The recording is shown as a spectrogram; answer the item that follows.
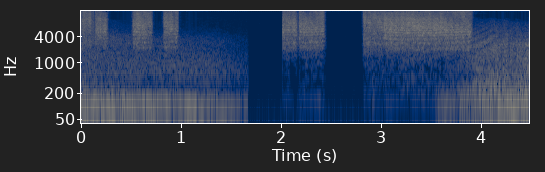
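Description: Sound effects of a TV show's animated logo sting: a heavy low rumble that dies away, then after a moment of silence a short burst of hissing, a brief gap, and a longer hiss.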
